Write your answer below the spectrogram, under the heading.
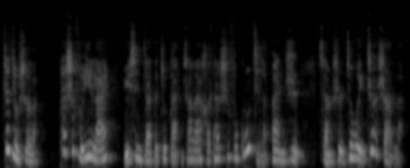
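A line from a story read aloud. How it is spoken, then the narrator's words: Laughing. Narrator (Chinese): 惜春笑道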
